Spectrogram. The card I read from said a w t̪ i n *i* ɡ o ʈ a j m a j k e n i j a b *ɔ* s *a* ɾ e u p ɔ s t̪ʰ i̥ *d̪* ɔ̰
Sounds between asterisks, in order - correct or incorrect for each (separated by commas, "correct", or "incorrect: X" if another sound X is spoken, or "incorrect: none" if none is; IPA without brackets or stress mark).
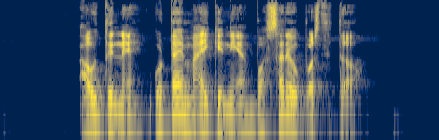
incorrect: e, correct, correct, incorrect: t̪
